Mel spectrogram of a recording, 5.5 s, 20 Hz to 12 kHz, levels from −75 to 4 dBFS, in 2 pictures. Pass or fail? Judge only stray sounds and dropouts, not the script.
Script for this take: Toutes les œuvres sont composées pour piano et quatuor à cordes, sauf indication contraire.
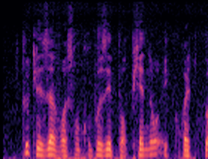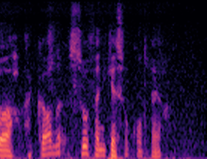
fail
